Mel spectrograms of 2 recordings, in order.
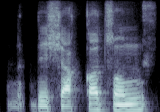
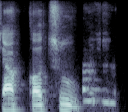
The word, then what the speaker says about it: الشقة: Not where you have the shaqatun and shaqqa. This is a shaqqatu, not tun.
